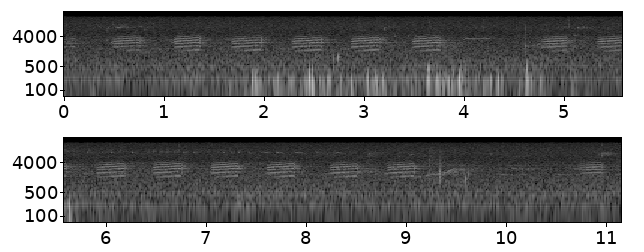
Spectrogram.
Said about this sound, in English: yeah, that is the red-breasted nuthatch. Um, they they're really teeny. You know, they're they're uh, even slightly smaller than a black-capped chickadee uh, without, and they don't really have a long tail. They're very compact because they creep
